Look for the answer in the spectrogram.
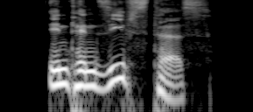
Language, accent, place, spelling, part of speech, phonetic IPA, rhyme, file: German, Germany, Berlin, intensivstes, adjective, [ɪntɛnˈziːfstəs], -iːfstəs, De-intensivstes.ogg
- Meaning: strong/mixed nominative/accusative neuter singular superlative degree of intensiv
